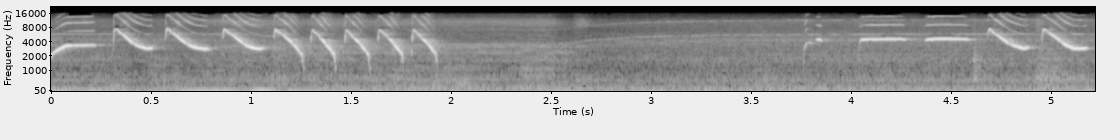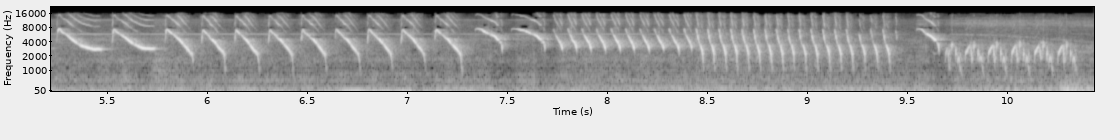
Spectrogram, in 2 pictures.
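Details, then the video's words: Canary roll song meant for training young canaries: fast repeated downslurred whistles, a steady high tone, then dense buzzy rolled trills and a rising note, high and clear throughout. "Canary Bird Singing Roll Video Training Canaries Canary Singing Like A Champion For Young Canary"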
